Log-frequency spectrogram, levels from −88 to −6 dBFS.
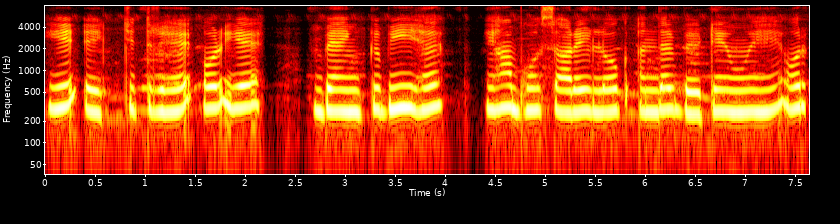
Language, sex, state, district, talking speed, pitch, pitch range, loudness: Hindi, female, Madhya Pradesh, Bhopal, 140 wpm, 285 Hz, 270-305 Hz, -14 LUFS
